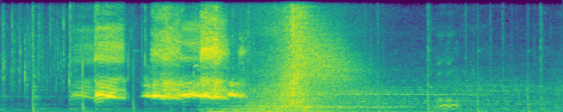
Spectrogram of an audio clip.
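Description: In the gothic RPG Drova: Forsaken Kin, a raven caws several times over a dark ambient backdrop, followed by a rising whoosh and rumble.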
